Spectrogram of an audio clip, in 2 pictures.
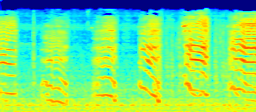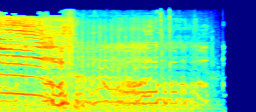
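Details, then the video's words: Several pet Basenjis whine excitedly on the way to their favorite nearby park: a quick run of five high, harmonic, rise-and-fall cries, then a longer wavering yodel-like whine, fading into a lower murmur before stopping. "Whiny Basenjis Headed To The Park"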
